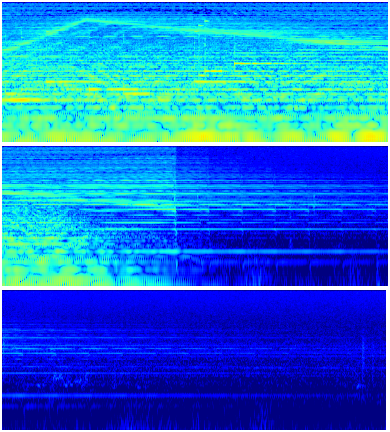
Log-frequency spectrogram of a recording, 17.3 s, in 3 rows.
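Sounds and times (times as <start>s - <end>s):
reflective instrumental music: 0.0s - 8.4s.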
